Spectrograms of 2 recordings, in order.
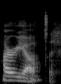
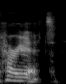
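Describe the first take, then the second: First: The last syllable sounds like 'ot'. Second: The last syllable sounds like 'et'. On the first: The speaker calls it wrong. "sounds not quite right. I feel like it- it's like a yacht" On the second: The speaker calls it right. "I've just been saying it like it's E T, like Harriet"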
